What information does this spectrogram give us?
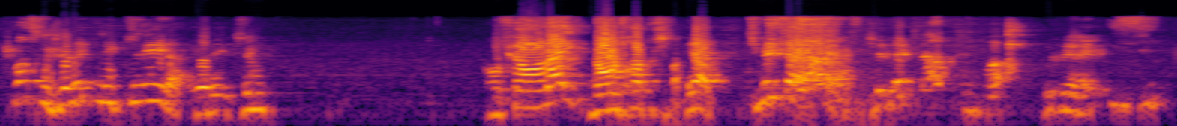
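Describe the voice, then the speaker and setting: A man's voice: high voice, sing-song, fast, lo-fi sound, slight background noise. A man with a French accent, chatty and jokey, unboxing gadgets live and swearing casually. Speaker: gadget reviewer.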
